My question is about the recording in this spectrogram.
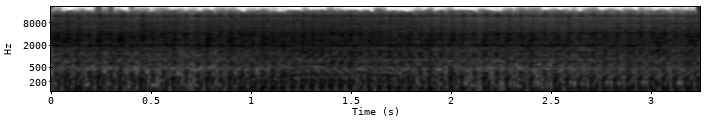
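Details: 1937-frame/1940-engine Matchless Model X 1000cc side-valve V-twin, after two years fixing poor starting and running, started second kick: steady, even low thumping idle with no knocks or misses.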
